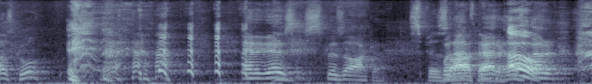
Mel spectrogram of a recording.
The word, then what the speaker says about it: Spizawka: Spizawka. I was saying it wrong. Spizawka.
